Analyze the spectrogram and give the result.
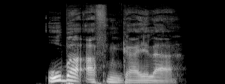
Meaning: inflection of oberaffengeil: 1. strong/mixed nominative masculine singular 2. strong genitive/dative feminine singular 3. strong genitive plural
- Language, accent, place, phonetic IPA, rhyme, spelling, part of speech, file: German, Germany, Berlin, [ˈoːbɐˈʔafn̩ˈɡaɪ̯lɐ], -aɪ̯lɐ, oberaffengeiler, adjective, De-oberaffengeiler.ogg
